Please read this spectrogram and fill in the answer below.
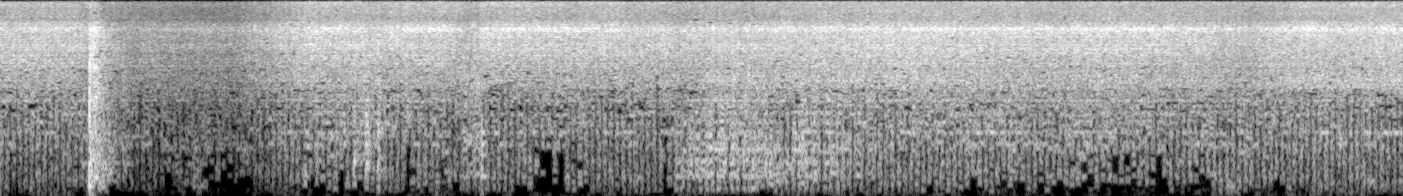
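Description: Oxy-fuel cutting torch hissing steadily as it cuts through steel plate. There is a sharp click just under a second in, and the hiss drops briefly before it comes back at full strength.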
